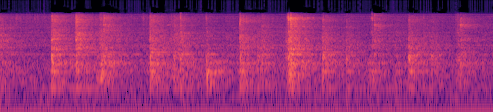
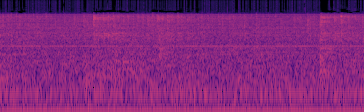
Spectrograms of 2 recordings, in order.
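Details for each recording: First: Bicycle rear derailleur after cable tension was adjusted with the barrel adjuster; crisp single clicks shifting cleanly through the gears with no chatter or grinding, indexing set right. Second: Bicycle rear derailleur pushed into the lowest gear with the low-limit screw too far out: two sharp metallic pings over a steady hiss as the mechanism catches on the spokes. Fixed by turning the screw in half a turn at a time.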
